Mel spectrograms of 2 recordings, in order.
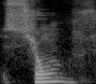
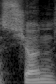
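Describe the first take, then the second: First: The name is said with French pronunciation. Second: The name is said with English pronunciation.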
